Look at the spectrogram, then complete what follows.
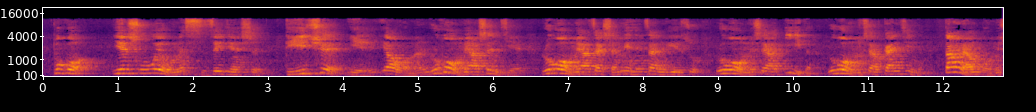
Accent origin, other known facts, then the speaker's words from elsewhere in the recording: China; 我们中国人有个，我们华人有个好习惯，就是我是觉得是好习惯，就我们睡前洗澡。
